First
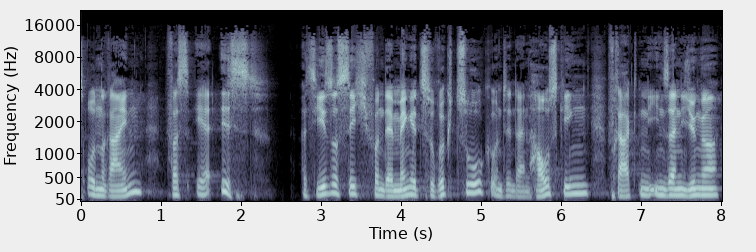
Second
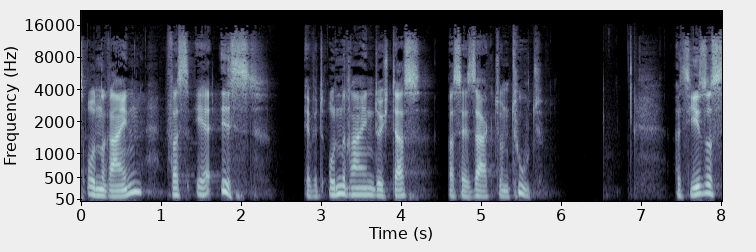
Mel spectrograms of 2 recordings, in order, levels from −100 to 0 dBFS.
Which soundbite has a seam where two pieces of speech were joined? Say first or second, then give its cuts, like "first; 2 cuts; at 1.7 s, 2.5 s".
first; 1 cut; at 2.6 s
